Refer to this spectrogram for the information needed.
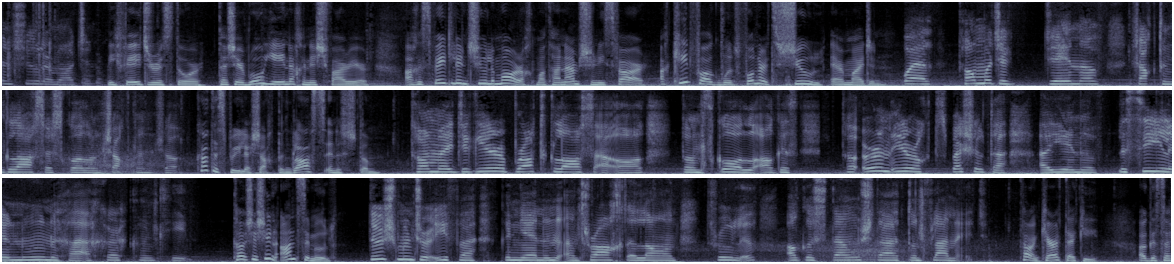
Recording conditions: inside a vehicle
